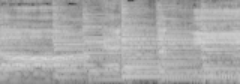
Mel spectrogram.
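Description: A man singing a worship song over piano accompaniment. He holds a long note with vibrato, then starts a new phrase about a second in.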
